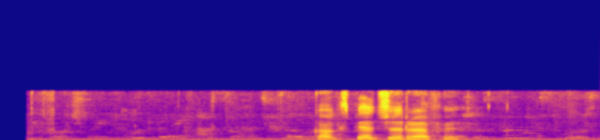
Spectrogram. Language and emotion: Russian, neutral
